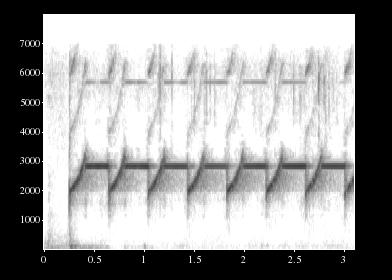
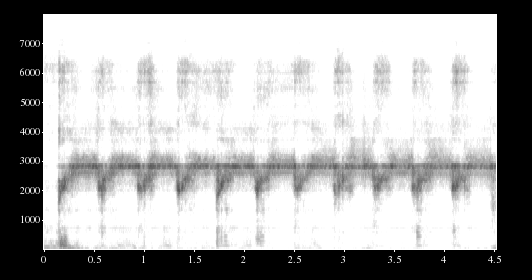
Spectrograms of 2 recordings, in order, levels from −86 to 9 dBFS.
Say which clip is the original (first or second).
first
